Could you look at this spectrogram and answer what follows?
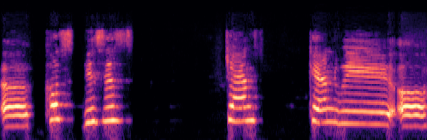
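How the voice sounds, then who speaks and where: A woman speaks at an extremely high pitch with lively intonation. Her pace is very slow. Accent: Indonesian. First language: Indonesian. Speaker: audience member asking a question. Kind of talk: audience question. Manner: hesitant, many fillers.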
